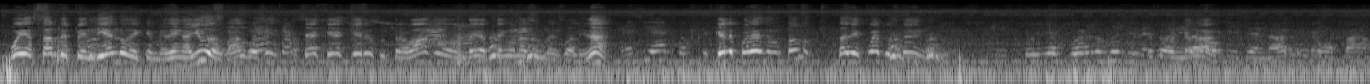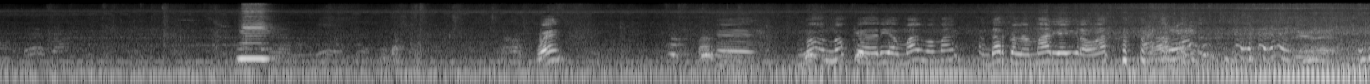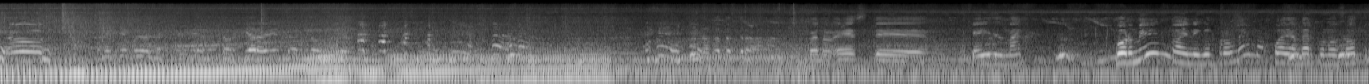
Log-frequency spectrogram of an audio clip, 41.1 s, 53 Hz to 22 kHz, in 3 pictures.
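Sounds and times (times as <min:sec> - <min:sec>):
vehicle engine humming: 0:00.0 - 0:41.0
vehicle horn toot: 0:16.0 - 0:16.6.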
